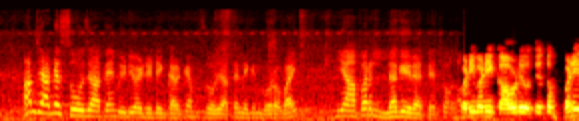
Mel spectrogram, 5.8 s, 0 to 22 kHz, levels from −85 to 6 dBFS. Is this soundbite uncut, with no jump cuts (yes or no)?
no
